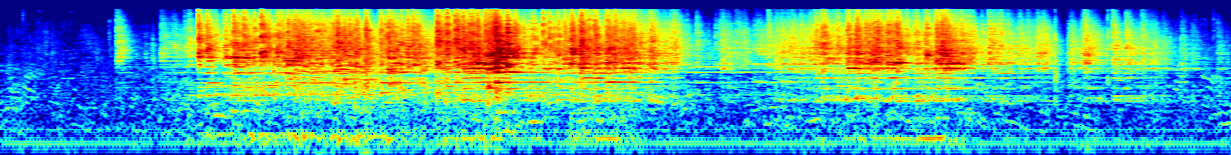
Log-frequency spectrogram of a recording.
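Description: Shinto shrine bell (suzu) shaken by its rope, a metallic jangling that starts suddenly about two seconds in and goes in two bouts before fading near the end.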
